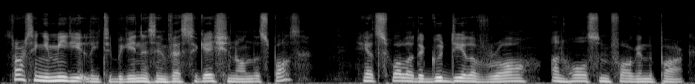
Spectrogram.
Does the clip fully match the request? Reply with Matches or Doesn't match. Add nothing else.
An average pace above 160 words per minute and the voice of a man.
Matches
